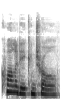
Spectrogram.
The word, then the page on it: quality control: American English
